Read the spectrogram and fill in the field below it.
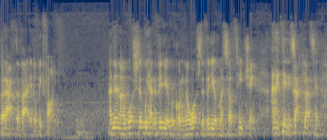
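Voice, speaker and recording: A man talks at a very fast clip in an animated tone. There is noticeable background noise and audible room echo. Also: medium pitch for a man. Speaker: public speaking trainer. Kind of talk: lecture.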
